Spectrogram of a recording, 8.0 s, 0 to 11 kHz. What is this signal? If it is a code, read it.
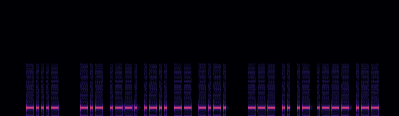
Morse code, heard as a keyed tone, about 25 wpm, 800 Hz. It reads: <BT> KPLMC OIAJW
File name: texte-chiffre-vitesse-23mpm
